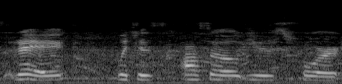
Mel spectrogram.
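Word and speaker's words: 霊: you're shouting everything because ghost over there is pronounced as Rey which is also used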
